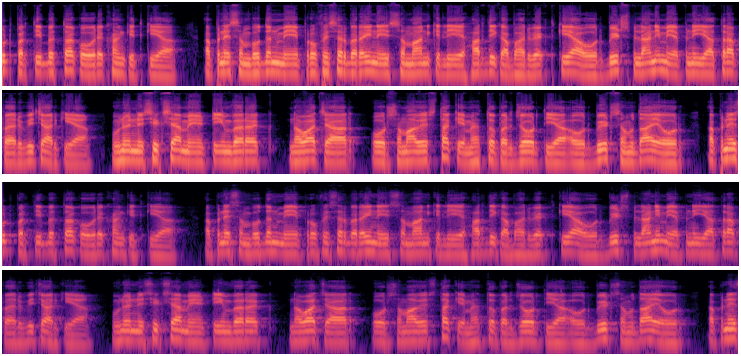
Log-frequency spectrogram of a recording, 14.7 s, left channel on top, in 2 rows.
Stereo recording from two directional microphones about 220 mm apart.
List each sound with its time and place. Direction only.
0.0 s speech: 40° left (ahead or behind)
